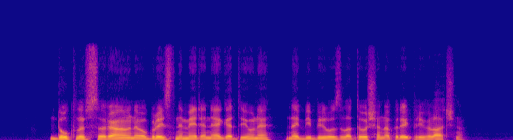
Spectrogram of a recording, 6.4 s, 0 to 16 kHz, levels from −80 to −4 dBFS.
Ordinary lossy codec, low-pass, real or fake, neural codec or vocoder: none; 10.8 kHz; fake; codec, 16 kHz in and 24 kHz out, 0.9 kbps, LongCat-Audio-Codec, four codebook decoder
